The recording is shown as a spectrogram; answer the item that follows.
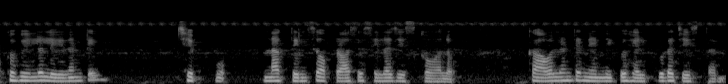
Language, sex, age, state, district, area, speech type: Telugu, female, 30-45, Telangana, Peddapalli, rural, spontaneous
